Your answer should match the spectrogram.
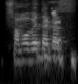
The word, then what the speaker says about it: সমবেতা: বলব সুচিত সমবেতাবামকবাত সঞ্জয়া উচ্চারণ ভুল হচ্ছে ধর্মক্ষেত্রে কুরুক্ষেত্রে হবে সমবেতাটা সমবেতা হবে আর বাড়িতে প্র্যাকটিস করে নেবে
